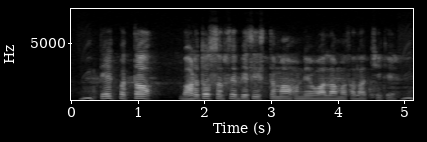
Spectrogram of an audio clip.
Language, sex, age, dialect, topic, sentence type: Magahi, male, 18-24, Northeastern/Surjapuri, agriculture, statement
